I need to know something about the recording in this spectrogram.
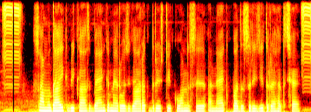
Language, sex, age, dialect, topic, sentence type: Maithili, female, 18-24, Southern/Standard, banking, statement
